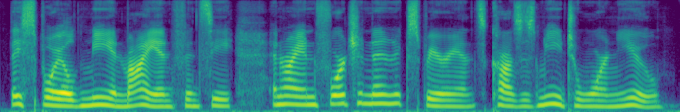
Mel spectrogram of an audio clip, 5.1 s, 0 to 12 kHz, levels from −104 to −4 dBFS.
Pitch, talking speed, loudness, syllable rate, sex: 210 Hz, 175 wpm, -18 LUFS, 5.7 syllables/s, female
